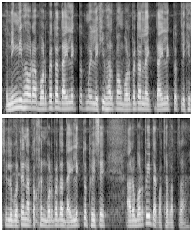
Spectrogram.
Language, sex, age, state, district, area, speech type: Assamese, male, 60+, Assam, Barpeta, rural, spontaneous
